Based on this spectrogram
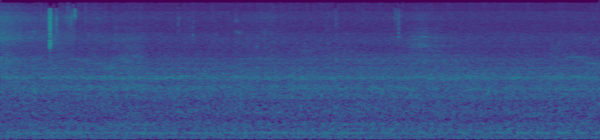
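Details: Only an even, quiet background hiss and hum with a few faint clicks, with no animal voice present.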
